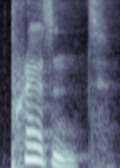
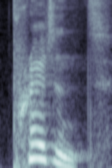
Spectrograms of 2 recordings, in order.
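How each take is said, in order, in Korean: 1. 강세는 첫 번째 음절에 있어요. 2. 강세는 첫 번째 음절에 있어요.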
